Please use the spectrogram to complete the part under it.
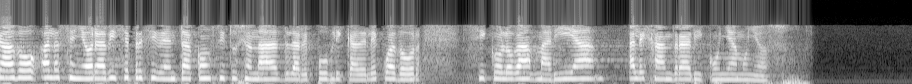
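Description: A young woman speaks steadily into a microphone.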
